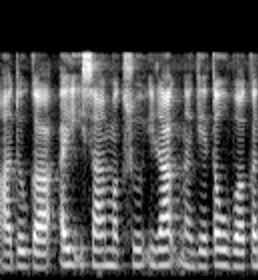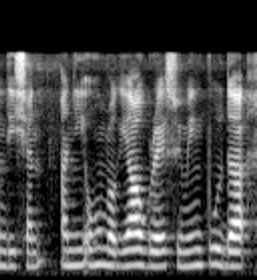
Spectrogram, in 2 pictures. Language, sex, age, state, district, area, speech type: Manipuri, female, 45-60, Manipur, Imphal West, urban, spontaneous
